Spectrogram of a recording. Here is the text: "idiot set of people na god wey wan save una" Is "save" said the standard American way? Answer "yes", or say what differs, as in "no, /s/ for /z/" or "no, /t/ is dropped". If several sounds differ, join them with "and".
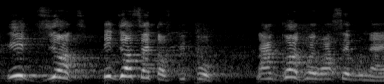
no, /w/ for /v/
